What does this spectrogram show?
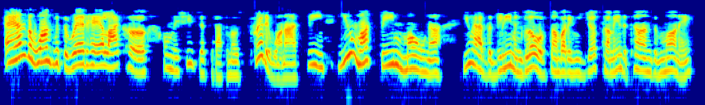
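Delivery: put-on loud, high, brash country girl; a loud, high swamp witch bragging to the family. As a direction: belt it out like a cocky backwoods girl. Brash voice continues.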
